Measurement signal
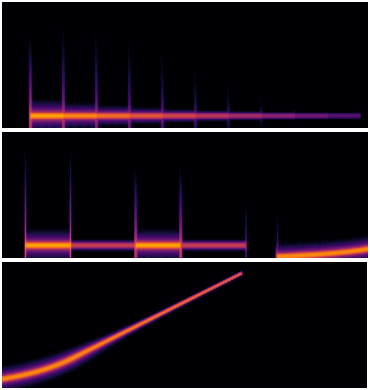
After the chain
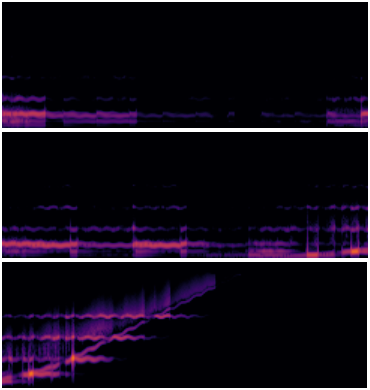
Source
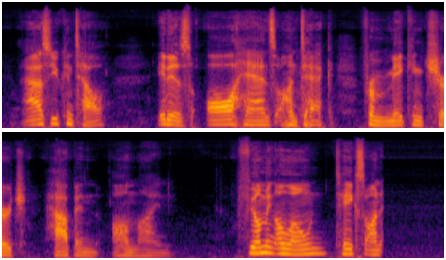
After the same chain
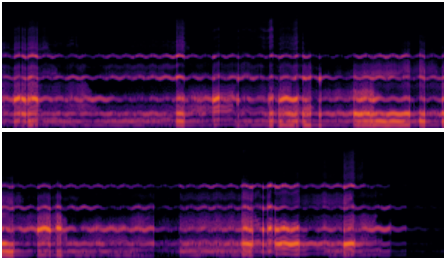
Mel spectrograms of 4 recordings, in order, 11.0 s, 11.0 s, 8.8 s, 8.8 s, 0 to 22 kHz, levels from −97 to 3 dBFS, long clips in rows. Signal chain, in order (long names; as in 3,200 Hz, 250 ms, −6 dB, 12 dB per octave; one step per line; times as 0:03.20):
peak hold with a rise ahead of every peak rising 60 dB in 2.25 s
resonances in every octave A#, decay 0.53 s
output level in coarse steps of 18 dB
high-pass filter 280 Hz 12 dB per octave
pitch vibrato 7.5 Hz 50 cents
level +5 dB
